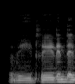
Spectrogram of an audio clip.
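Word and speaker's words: read: വി ടു ആണ് പറയേണ്ടത് റീഡിന്റെ വി ടു നമ്മൾ ഉച്ചരിക്കുമ്പോൾ റെഡ് എന്നാണ് പറയേണ്ടത് സ്പെല്ലിങ് സെയിം ആണെങ്കിൽ ഇവിടുത്തെ കറക്റ്റ് ആൻസർ എ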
